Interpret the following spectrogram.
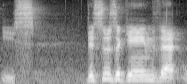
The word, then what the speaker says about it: Ys: It says Wise, but it's pronounced Ys.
